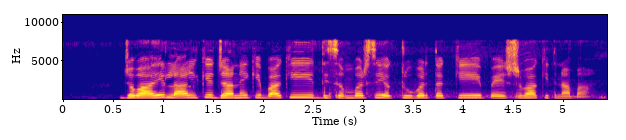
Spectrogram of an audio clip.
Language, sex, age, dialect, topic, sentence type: Bhojpuri, female, 18-24, Western, banking, question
